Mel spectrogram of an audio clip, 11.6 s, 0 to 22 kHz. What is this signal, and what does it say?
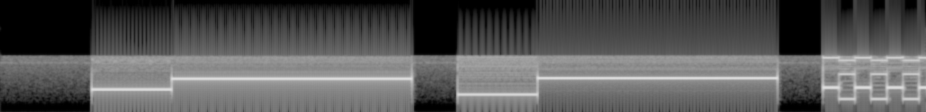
Two-tone page, heard as a one-second tone, then a three-second tone, about 810 then 1220 Hz, about 640 then 1250 Hz. It is heard from 1.1 to 9.7 s.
